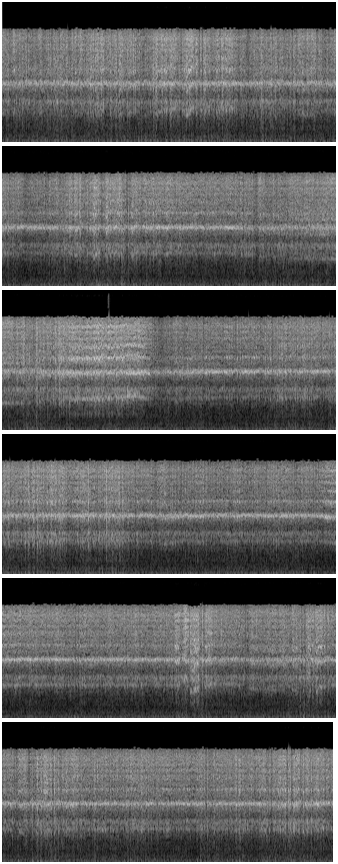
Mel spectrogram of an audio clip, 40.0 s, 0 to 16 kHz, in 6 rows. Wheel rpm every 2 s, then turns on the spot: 220, 220, 230, 220, 230, 230, 220, 210, 220, 230, 230, 230, 230, 230, 230, 230, 220, 230, 230, 230.
none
